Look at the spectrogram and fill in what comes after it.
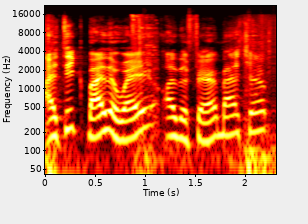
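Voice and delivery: talking through a yawn. Reviewing gameplay with another player, the speaker comments: yawning while talking. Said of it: "sorry for the yawning".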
